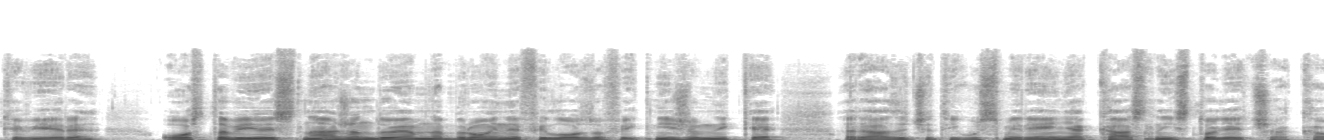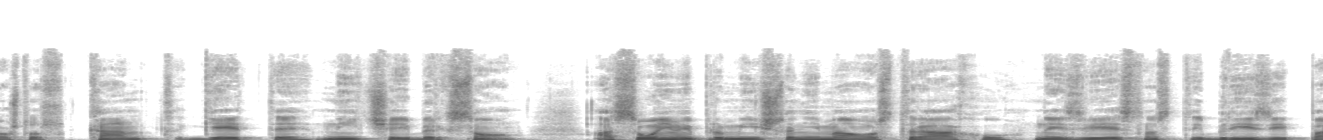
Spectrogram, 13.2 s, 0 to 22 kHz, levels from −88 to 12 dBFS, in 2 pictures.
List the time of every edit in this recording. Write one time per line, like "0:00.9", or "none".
0:06.9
